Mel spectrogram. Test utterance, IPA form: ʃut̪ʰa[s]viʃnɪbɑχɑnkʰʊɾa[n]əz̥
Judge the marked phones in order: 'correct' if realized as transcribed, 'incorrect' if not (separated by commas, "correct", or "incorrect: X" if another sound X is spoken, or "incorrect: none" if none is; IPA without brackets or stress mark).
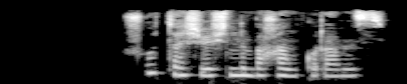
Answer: incorrect: ʃ, incorrect: m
